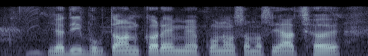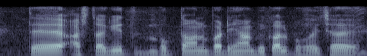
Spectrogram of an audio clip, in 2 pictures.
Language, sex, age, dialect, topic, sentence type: Maithili, male, 31-35, Eastern / Thethi, banking, statement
